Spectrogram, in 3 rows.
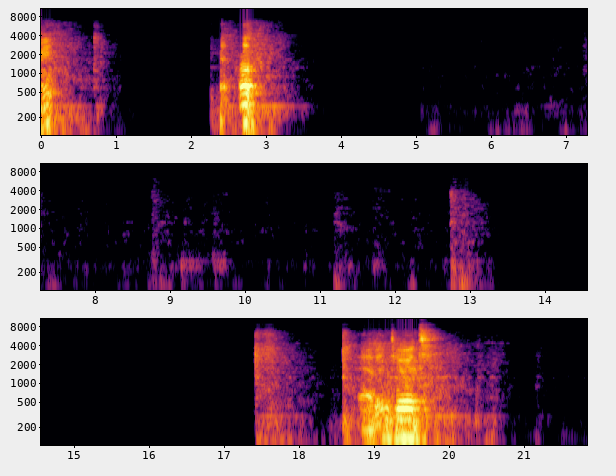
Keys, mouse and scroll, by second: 1.5 g, 6.5-7.4 scroll up 2, 7.8-13.4 shift+middle drag, 13.4 g, 19.5 Tab.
